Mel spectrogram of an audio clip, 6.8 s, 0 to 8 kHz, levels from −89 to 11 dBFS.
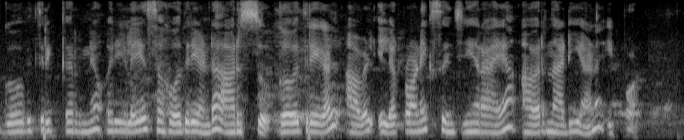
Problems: continuous background conversations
